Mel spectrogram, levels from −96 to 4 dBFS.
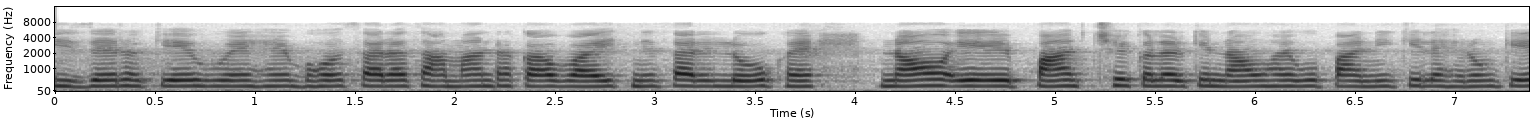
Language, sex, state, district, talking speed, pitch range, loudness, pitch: Hindi, female, Odisha, Khordha, 220 wpm, 245-255 Hz, -16 LUFS, 250 Hz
